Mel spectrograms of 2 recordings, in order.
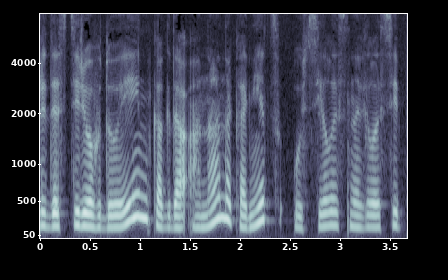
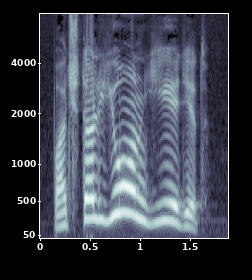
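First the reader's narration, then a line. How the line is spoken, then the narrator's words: Shouted. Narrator (Russian): закричал Дуэйн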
